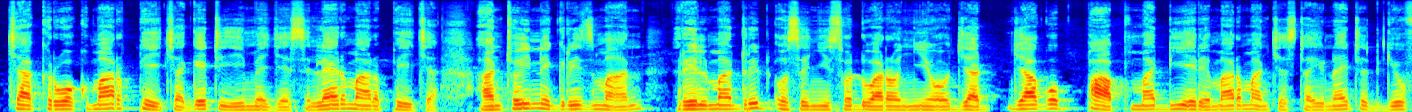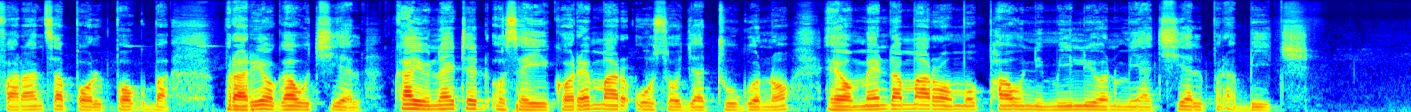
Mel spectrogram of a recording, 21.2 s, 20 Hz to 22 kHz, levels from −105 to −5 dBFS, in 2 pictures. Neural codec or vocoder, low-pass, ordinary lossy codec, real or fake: vocoder, 44.1 kHz, 128 mel bands every 256 samples, BigVGAN v2; none; none; fake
